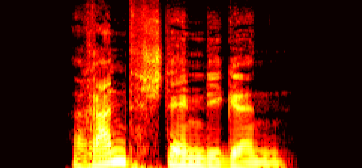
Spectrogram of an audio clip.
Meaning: inflection of randständig: 1. strong genitive masculine/neuter singular 2. weak/mixed genitive/dative all-gender singular 3. strong/weak/mixed accusative masculine singular 4. strong dative plural
- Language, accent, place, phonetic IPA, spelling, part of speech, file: German, Germany, Berlin, [ˈʁantˌʃtɛndɪɡn̩], randständigen, adjective, De-randständigen.ogg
